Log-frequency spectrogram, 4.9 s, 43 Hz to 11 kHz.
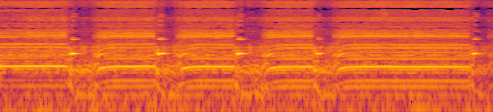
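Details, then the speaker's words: Ferrari 308 laid up about 20 years, horns tested after running a new earth wire held to the body; five loud steady two-tone blasts, each clean and full — horns working normally. "so we had just run a new earth we've got the horns there I'm just holding the earth on the body of the car go for it Josh"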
